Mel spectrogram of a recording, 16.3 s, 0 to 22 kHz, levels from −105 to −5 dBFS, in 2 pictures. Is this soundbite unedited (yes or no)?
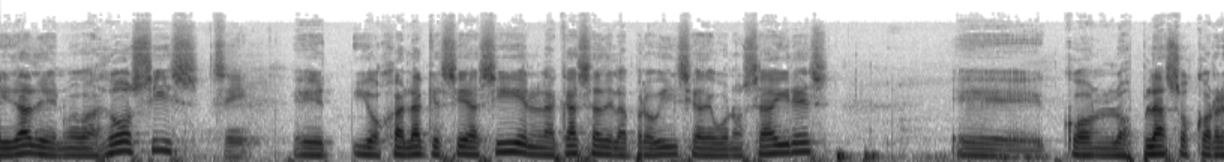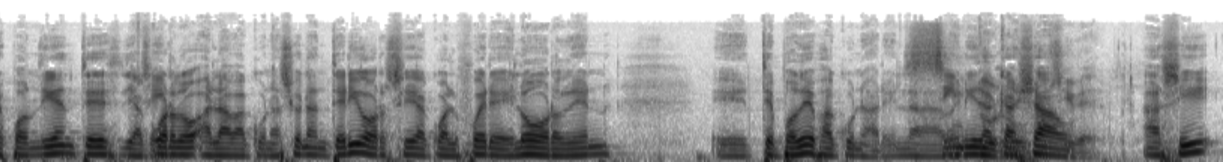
no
